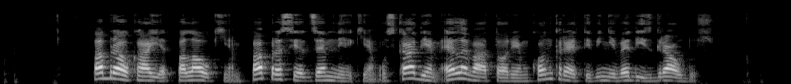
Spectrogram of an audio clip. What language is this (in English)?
Latvian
